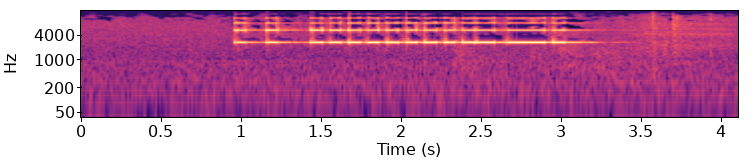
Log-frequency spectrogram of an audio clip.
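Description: A torque wrench beeps steadily.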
